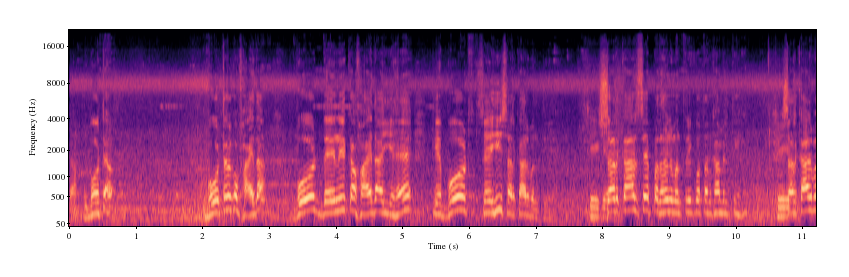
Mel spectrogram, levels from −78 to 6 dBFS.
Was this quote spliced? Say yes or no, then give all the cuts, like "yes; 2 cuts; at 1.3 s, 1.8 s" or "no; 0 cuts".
no; 0 cuts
